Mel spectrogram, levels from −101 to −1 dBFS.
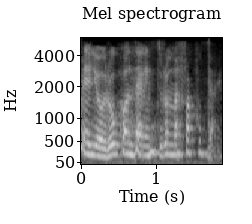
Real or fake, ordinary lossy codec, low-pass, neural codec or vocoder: fake; AAC, 32 kbps; 5.4 kHz; codec, 16 kHz, 4 kbps, X-Codec, WavLM features, trained on Multilingual LibriSpeech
